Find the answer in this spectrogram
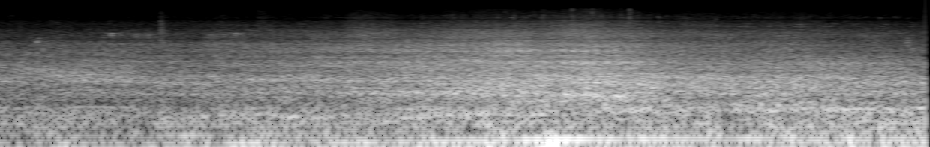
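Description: A vehicle passing on a nearby street: a rumble and tyre hiss that swells to its loudest about four seconds in, then eases slightly.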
